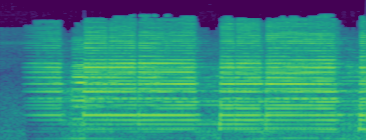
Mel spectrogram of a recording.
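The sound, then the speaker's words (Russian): Car horns honk in celebration as residents of Iraqi cities celebrate the government forces' victory in Mosul on a Monday evening: long, loud, overlapping blasts, nearly continuous for a few seconds with a brief dip in the middle, with no one talking. “Гудящие машины, ликующие люди, фейерверки и национальные флаги.”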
